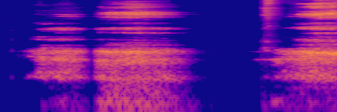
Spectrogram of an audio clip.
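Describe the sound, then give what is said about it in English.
A voice imitates the heavy breathing of actor Kareem Jamal in a film: two long, loud, rasping exhales in quick succession, a brief pause, then a third breath starts, with no talking. “Yes, he was breathing throughout the film, and he would, especially when he had to walk.”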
